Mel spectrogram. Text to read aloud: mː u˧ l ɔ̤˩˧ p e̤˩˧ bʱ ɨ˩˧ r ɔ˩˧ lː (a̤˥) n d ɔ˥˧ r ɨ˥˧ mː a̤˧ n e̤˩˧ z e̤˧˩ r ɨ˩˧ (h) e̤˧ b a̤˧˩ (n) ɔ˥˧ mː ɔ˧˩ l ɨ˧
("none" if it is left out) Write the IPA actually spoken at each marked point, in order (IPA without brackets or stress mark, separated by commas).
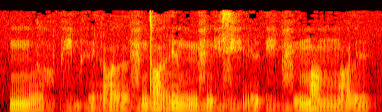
a̤˩˧, ʔ, mː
